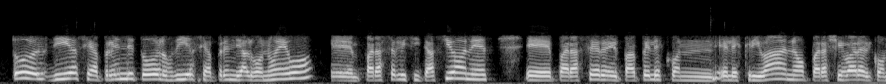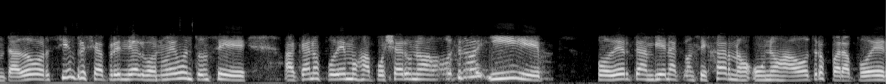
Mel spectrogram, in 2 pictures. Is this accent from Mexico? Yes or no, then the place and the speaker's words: no; Toay, La Pampa, Argentina; Somos todos de Toay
